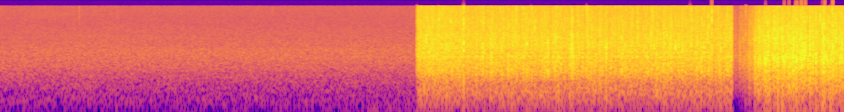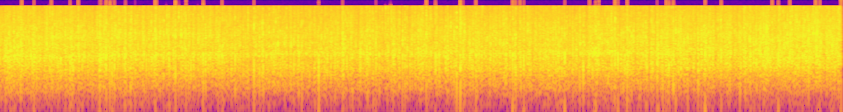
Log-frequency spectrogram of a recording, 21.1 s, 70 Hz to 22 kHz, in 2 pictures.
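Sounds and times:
rain pattering on a tent: 0:05.2 - 0:21.0.

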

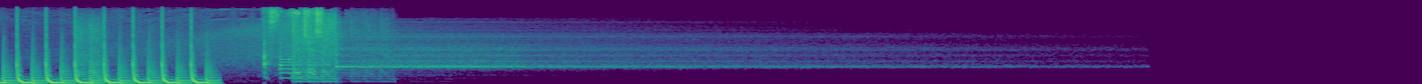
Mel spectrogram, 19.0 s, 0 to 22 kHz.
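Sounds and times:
noise hiss: 0:01.6 - 0:15.4
held synth tone: 0:04.1 - 0:14.9.

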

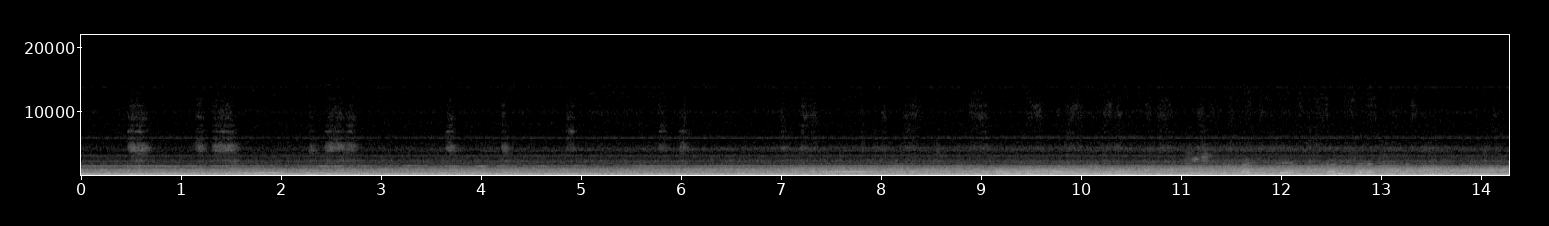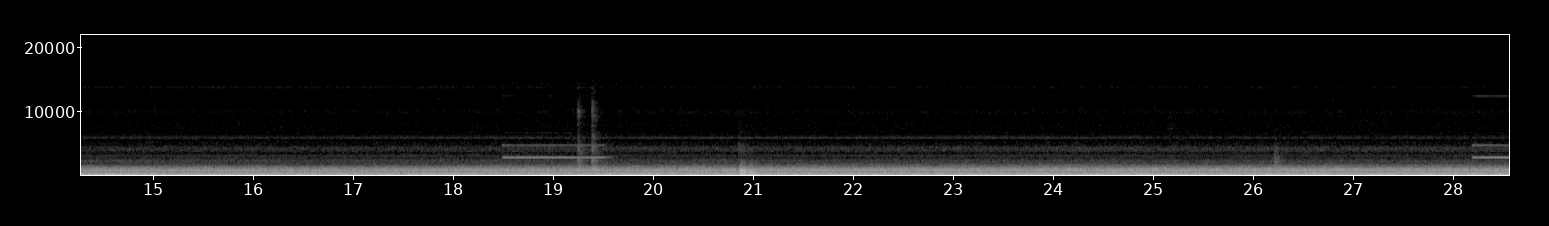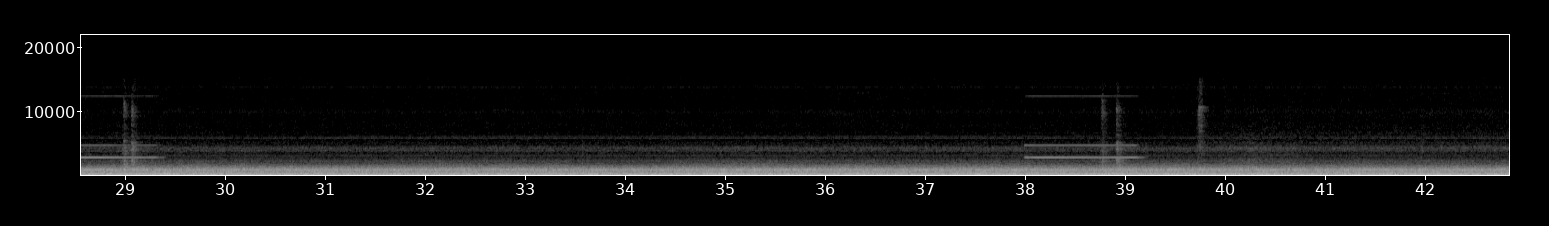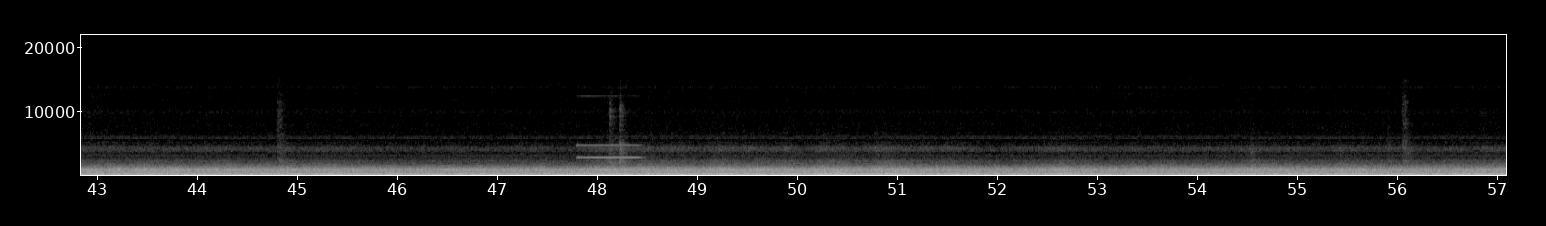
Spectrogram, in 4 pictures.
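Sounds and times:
faint two-tone beeps: 0:18.5 - 0:19.6, 0:28.2 - 0:29.4, 0:38.0 - 0:39.2, 0:47.8 - 0:48.5
train wheels rumbling on rail: 0:19.2 - 0:28.2.

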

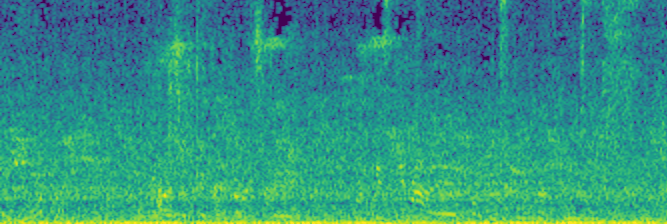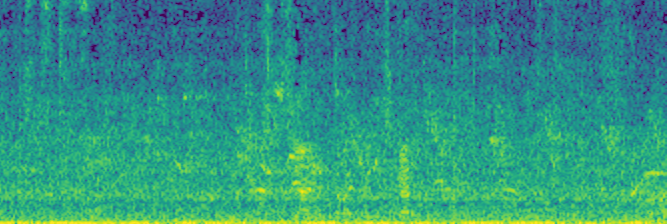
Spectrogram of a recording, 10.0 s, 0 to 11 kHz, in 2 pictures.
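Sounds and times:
faint voices of passersby: 0:00.0 - 0:10.0
steady low rumble: 0:00.0 - 0:10.0.

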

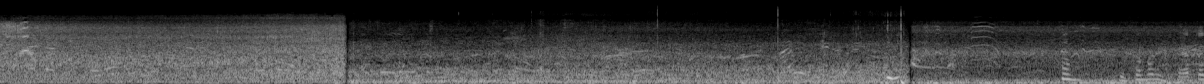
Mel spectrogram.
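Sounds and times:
gulls calling: 0:00.0 - 0:03.5, 0:06.0 - 0:12.0
rumble of wind or surf: 0:00.0 - 0:12.0.

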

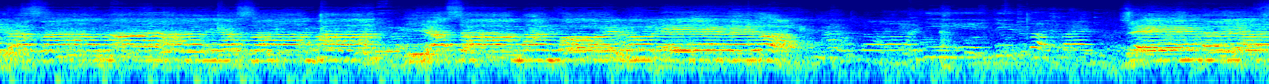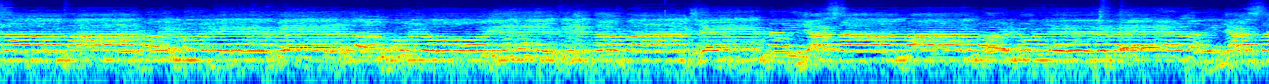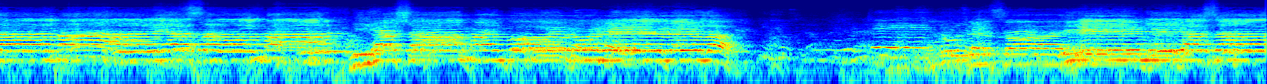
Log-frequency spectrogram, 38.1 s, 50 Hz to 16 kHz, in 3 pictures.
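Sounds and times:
lead voices singing melody: 0:00.0 - 0:38.0.

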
